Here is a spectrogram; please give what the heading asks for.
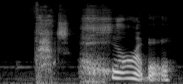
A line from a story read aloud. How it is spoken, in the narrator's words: Joan gasped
